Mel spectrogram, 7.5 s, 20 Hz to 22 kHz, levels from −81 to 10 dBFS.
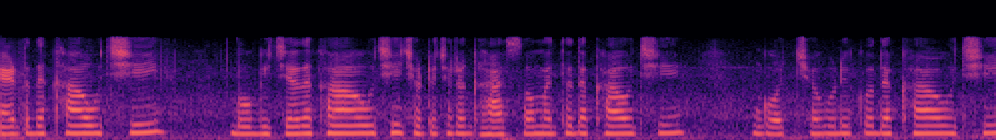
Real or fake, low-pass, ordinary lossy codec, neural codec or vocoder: real; 7.2 kHz; none; none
